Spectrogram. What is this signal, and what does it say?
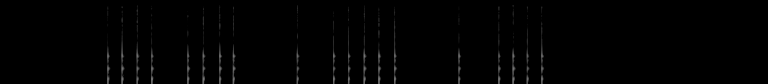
Tap code, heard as taps on a table, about 6 knocks a second. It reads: TED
